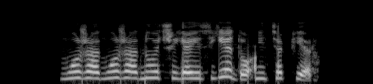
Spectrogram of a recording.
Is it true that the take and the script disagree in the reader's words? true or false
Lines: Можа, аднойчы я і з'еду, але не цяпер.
true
